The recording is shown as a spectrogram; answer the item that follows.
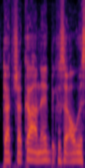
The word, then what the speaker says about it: scacciacane: one thing we didn't talk about, well, I learned already one thing, which is I mispronounced scacciacane because I always said schiacciacane, but you're not squeezing the dog, you're scared.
